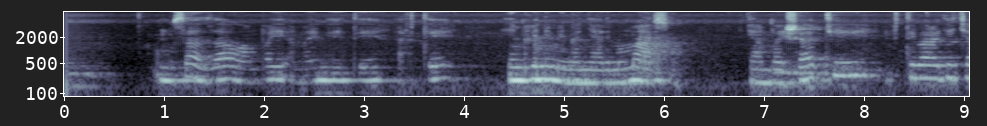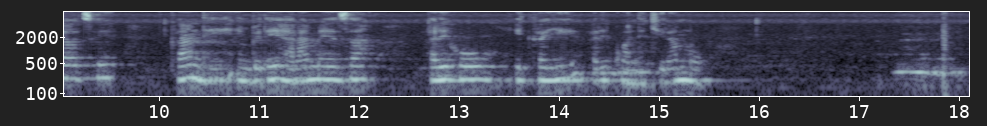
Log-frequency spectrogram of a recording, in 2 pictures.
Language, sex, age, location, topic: Kinyarwanda, male, 50+, Huye, health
